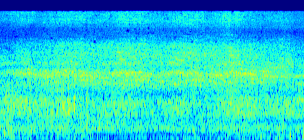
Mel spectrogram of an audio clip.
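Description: Red DB double-deck electric regional train passing close at speed: a steady, loud rush of wheels on the rails.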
